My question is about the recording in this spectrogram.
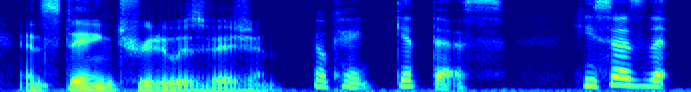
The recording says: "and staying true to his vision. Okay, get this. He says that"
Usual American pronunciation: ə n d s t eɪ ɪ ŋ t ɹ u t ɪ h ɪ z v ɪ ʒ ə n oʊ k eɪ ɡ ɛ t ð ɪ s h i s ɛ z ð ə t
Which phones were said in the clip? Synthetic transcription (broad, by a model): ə n s t eɪ ɪ ŋ t ɹ u t ɪ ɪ z v ɪ ʒ ə n oʊ k eɪ ɡ ɛ t ð ɪ s h i s ɛ z ð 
